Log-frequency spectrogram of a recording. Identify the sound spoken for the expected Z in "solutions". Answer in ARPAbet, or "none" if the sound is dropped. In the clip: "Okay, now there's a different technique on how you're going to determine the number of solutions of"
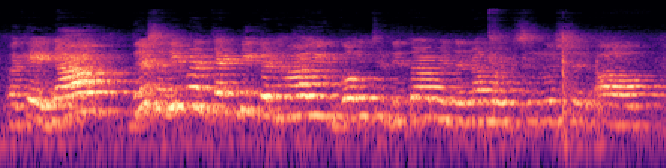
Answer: none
